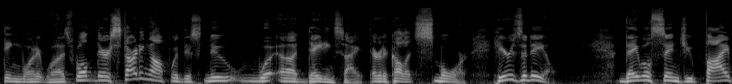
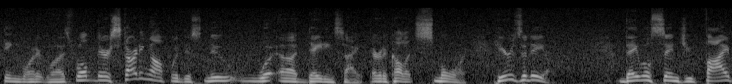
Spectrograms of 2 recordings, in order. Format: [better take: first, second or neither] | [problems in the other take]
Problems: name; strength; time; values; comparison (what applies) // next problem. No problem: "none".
first | hiss; noticeable; throughout; 15 dB below the speech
